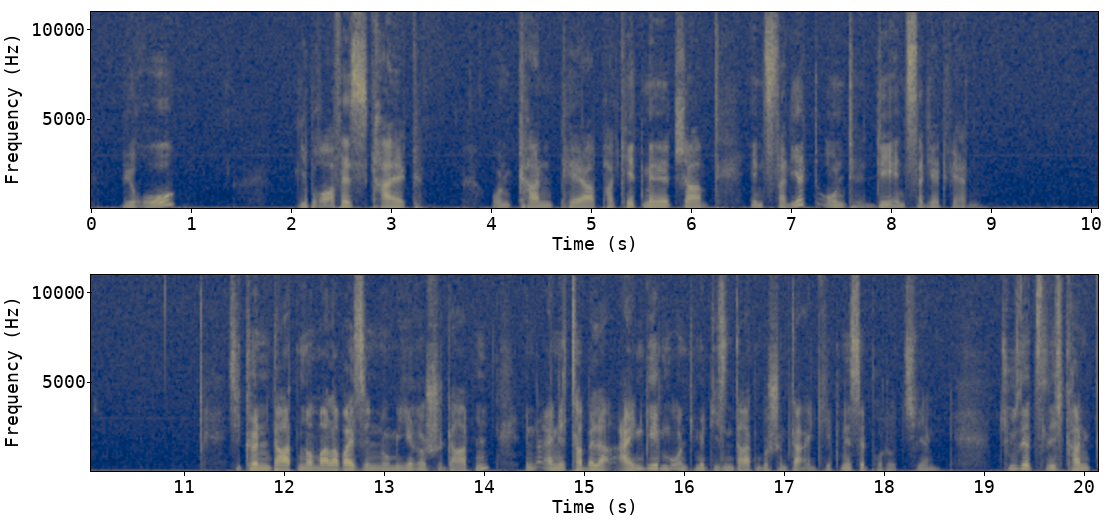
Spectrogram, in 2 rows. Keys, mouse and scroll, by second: 2.4-4.1 drag.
